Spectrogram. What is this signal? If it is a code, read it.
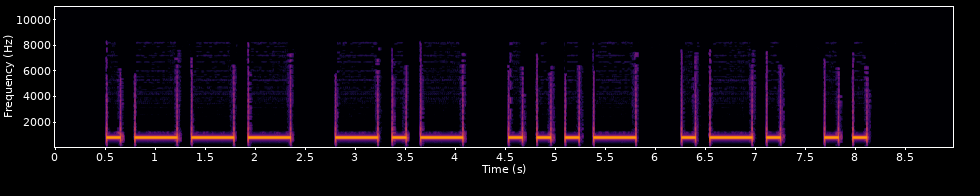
Morse code, heard as a keyed tone, about 8 wpm, 800 Hz. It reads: JKVRI
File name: LEZIONI / 9 286 8wpm 3425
